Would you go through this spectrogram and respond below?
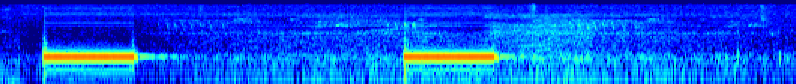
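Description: Steady telephone ring-back tone, two long even beeps about three seconds apart, clear and fairly loud over a quiet line with faint background hiss, heard while a psychic radio show dials a caller.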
